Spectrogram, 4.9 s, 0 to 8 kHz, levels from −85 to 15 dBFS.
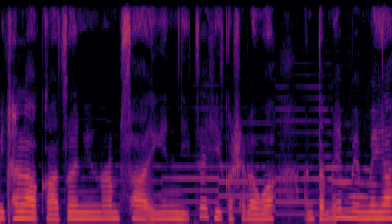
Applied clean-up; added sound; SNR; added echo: none; Motor vehicle (road) / Siren; 18 dB; none.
